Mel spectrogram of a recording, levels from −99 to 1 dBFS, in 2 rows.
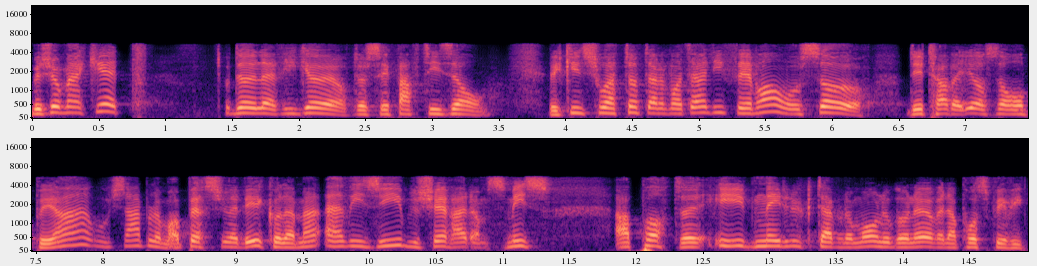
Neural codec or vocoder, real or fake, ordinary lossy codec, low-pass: codec, 16 kHz, 0.5 kbps, X-Codec, HuBERT features, trained on LibriSpeech; fake; none; 5.4 kHz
